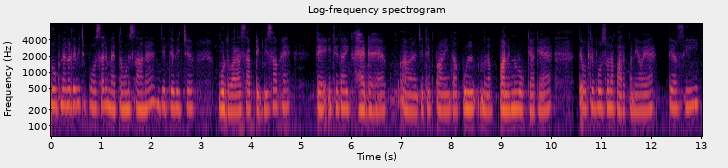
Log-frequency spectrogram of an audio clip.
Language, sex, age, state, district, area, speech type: Punjabi, female, 30-45, Punjab, Rupnagar, urban, spontaneous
